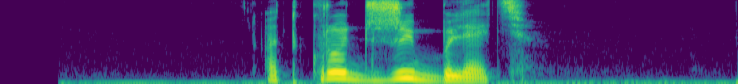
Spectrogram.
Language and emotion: Russian, angry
